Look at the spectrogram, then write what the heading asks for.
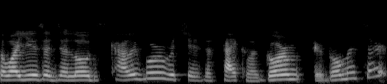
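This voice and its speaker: With a Portuguese accent, a woman speaks at a moderate pace in a fairly high pitch with ordinary pitch variation. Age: 20s. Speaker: graduate student researcher. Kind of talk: conference presentation. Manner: halting, with self-corrections.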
